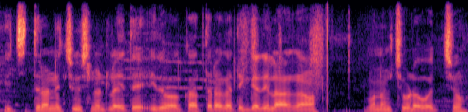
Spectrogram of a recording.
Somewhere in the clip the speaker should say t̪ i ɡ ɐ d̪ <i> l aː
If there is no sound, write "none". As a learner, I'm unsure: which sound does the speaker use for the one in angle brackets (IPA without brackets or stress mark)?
i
